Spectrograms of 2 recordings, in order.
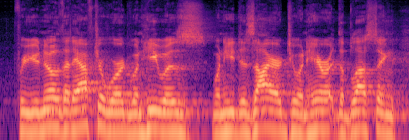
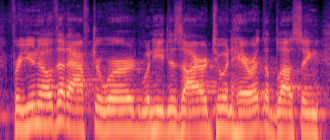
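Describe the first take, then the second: No difference in how they are said.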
